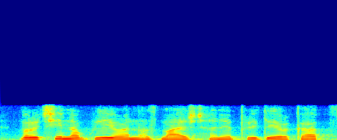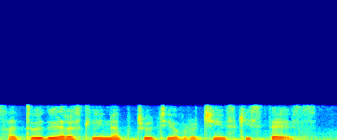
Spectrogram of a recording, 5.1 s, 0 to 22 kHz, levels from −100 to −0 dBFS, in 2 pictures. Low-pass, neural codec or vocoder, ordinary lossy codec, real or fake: 5.4 kHz; codec, 16 kHz in and 24 kHz out, 0.8 kbps, FocalCodec, streaming, 65536 codes; none; fake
